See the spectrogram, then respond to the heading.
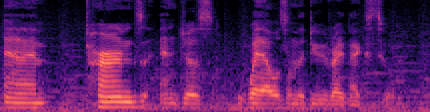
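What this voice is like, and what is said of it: Usual voice. Nothing is said of it.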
